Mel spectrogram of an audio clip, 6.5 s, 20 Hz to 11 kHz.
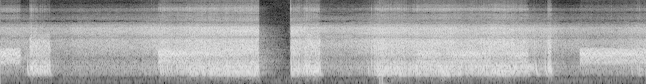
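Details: Loud hissing static cutting in and out in uneven bursts from a Motorola MTX8000 handheld radio; the cause is unknown.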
